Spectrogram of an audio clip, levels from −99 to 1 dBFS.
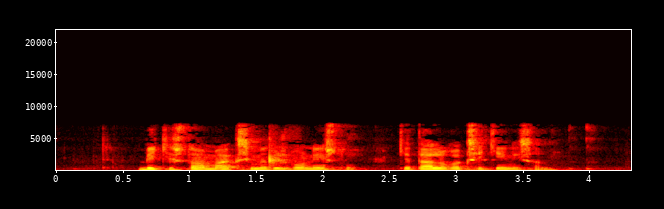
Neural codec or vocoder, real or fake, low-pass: none; real; 7.2 kHz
